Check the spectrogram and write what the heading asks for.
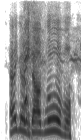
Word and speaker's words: Louisville: Oh, the only correct way to pronounce it, which is Louisville.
